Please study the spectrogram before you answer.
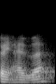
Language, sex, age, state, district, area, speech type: Manipuri, male, 30-45, Manipur, Imphal West, rural, conversation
